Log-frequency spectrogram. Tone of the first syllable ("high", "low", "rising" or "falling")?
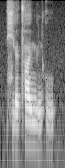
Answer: rising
